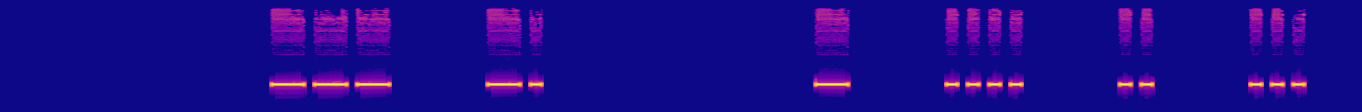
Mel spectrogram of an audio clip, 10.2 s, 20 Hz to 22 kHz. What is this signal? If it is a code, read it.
Morse code, heard as a keyed tone, about 15 wpm, spaced as for 8 wpm, 1000 Hz. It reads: ON THIS
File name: qotdfiles / 8wpm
